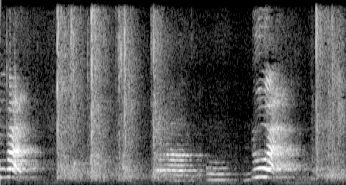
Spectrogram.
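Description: Children in a classroom clapping game clap their hands in short, uneven bursts near and loud, with children's voices calling out between and over the claps.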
